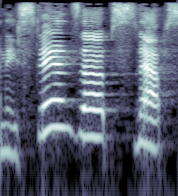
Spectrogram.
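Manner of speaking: ordinary talk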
